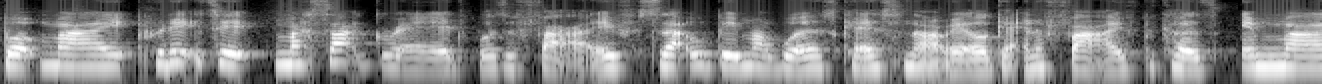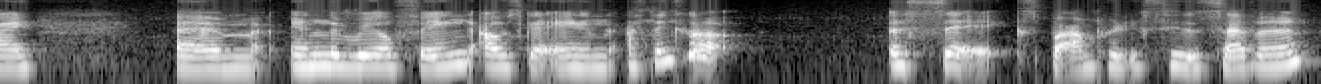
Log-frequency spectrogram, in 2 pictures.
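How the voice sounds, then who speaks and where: A teenage girl talking casually to her camera, her voice pitched a touch high and a little croaky. She rambles along with plenty of fillers and self-corrections. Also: fairly even intonation, unhurried. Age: teens. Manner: chatty, rambling with many fillers and restarts. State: slightly croaky voice. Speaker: vlogger.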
